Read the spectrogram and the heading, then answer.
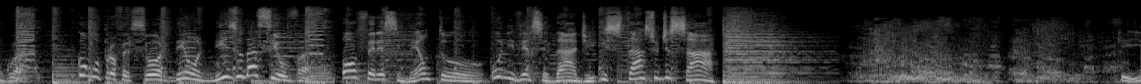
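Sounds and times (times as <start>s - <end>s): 
speech: 0.1s - 7.4s, 11.2s - 11.4s
lion roaring: 8.4s - 11.4s.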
